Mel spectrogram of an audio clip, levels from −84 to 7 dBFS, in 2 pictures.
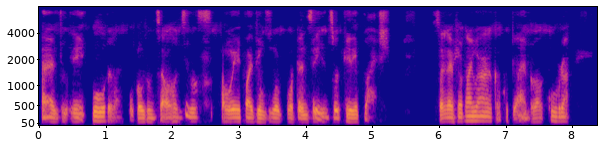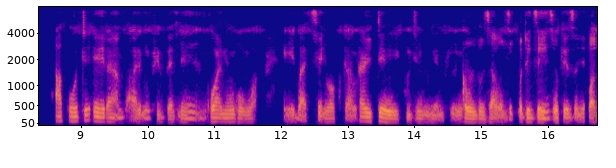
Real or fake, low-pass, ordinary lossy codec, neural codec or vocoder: fake; 7.2 kHz; AAC, 48 kbps; codec, 16 kHz, 1 kbps, FreqCodec, larger model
